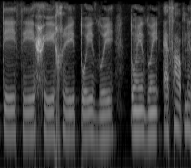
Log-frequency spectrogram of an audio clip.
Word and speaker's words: ظ: کے مطابق عربی لہجے میں ادا کریں، اردو تلفظ سے پرہیز کریں یعنی کہ بے، تے، سے، ہے، خے، توئے، زوئے وغیرہ ہرگز ہرگز نہ پڑھیں بلکہ با، تا، سا، حا، خو، تو، زو پڑھیں.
